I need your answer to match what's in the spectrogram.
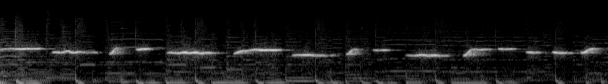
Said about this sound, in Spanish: El chiflador number one, hay que saber silbar así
